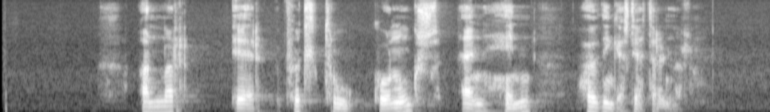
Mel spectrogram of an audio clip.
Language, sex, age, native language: Icelandic, male, 50-59, Icelandic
